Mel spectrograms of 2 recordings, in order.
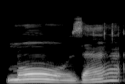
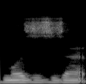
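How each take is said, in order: First: Moza with a long, stretched first o; long-vowel pronunciation. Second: Muzza with short u and a held zz; double Z. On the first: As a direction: draw out Moza as "MOHH-za". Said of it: "it's a different pronunciation". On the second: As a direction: hold the double z in muzza, "muz-zza". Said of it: "There's a double Z". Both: Shown as a demonstration.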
